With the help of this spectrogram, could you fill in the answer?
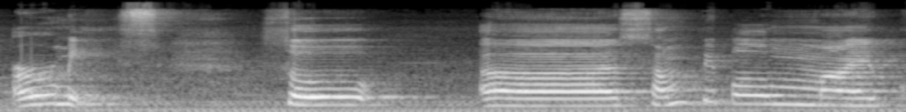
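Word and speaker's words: Hermès: so you want to spell you want to pronounce it in french so hermes hermes ate the age kind of silence they're hermes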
